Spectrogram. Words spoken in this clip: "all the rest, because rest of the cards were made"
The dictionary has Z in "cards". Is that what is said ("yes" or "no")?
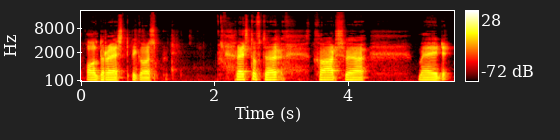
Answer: no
